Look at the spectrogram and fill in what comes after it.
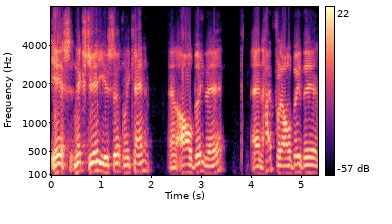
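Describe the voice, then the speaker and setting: An Australian-accented man at a moderate pace, with ordinary pitch variation. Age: 80s+. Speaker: poultry exhibitor. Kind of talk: interview answer.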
